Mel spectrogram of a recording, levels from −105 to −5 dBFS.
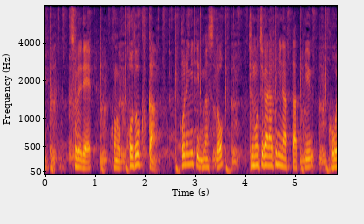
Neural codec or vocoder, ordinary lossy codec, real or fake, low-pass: codec, 16 kHz, 4 kbps, FunCodec, trained on LibriTTS, 50 frames a second; none; fake; none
